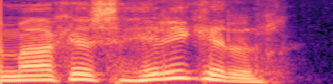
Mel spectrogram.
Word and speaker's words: Marcus Helligkilde: You're joined here and we've got a special guest, Mr. Marcus Helligkilde.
